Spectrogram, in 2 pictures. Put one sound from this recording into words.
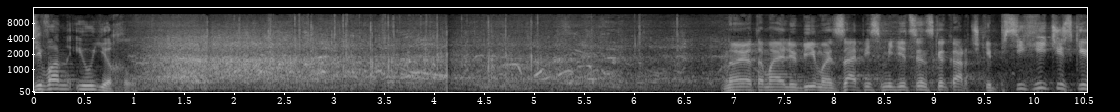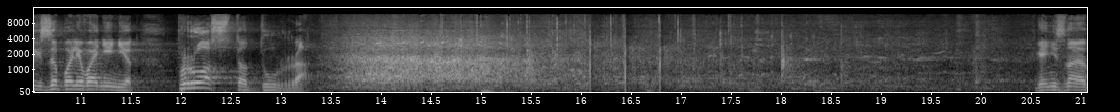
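An audience laughs loudly.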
